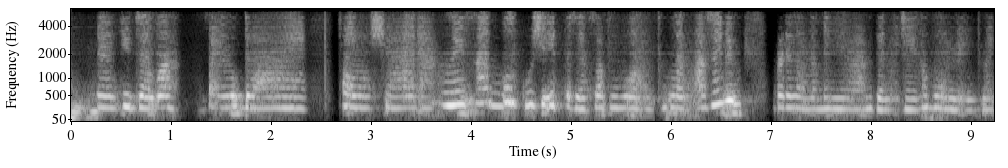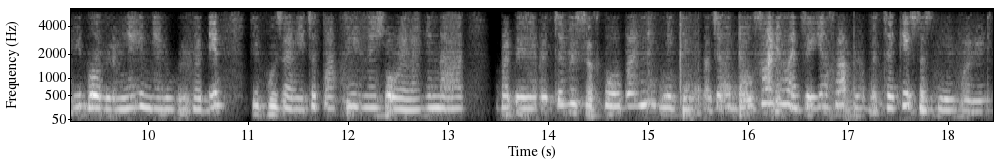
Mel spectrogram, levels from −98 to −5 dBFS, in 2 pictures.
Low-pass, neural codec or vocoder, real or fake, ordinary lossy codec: 5.4 kHz; codec, 44.1 kHz, 0.9 kbps, DAC; fake; none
